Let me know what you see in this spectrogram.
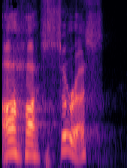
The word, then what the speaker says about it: Ahasuerus: Now, the Persian king here in verse 1 pronounced Ahasuerus, or however you want to pronounce it. I don't know where they got that word because the Hebrew pronunciation is Akash Werosh.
